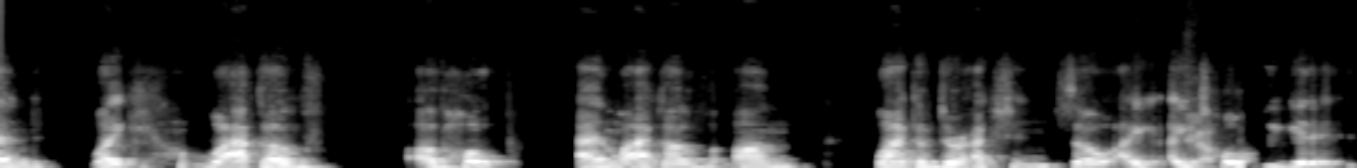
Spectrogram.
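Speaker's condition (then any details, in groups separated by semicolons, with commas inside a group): Cerebral palsy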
